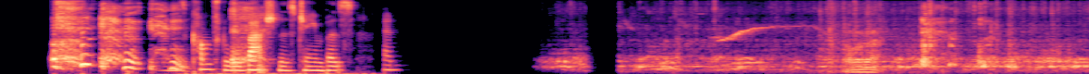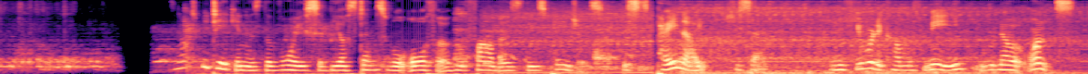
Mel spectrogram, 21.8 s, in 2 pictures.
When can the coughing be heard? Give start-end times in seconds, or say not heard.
0.6-2.8, 9.2-10.2, 15.4-17.8.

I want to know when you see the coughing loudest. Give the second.
1 s.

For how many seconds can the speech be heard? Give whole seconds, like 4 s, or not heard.
11 s.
